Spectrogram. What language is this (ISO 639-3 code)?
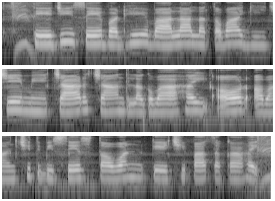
mag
